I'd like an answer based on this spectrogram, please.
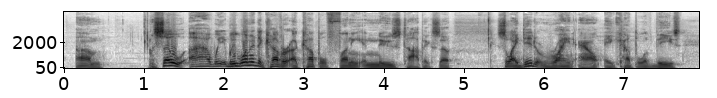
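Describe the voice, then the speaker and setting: With music in the background, a man speaks at a moderate pace in a very deep, low voice that swings very widely in pitch. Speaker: live call-in show host. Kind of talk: casual live-stream chat.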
